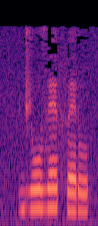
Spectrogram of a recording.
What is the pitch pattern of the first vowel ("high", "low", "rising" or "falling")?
high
